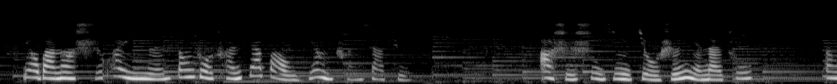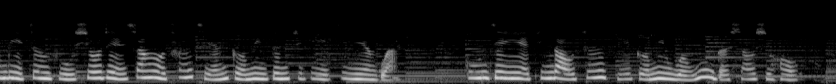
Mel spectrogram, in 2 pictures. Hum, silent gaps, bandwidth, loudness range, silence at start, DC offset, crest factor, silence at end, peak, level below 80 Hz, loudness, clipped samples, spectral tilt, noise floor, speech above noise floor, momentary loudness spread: none; none; 6.8 kHz; 6 LU; 0.25 s; under 0.1%; 12 dB; 0.05 s; -8 dBFS; -68 dBFS; -19 LUFS; under 0.1%; -6.5 dB/octave; -48 dBFS; 29 dB; 13 LU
